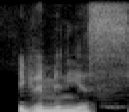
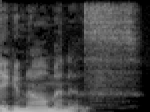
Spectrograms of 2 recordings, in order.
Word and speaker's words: ignominious: Ignominious. – It's not ignominious. There's an I in there. Ignominious.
